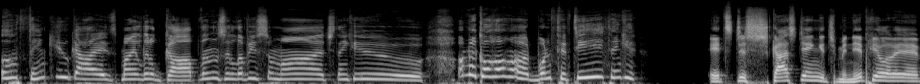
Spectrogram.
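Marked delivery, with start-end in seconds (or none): 0.0-6.4 very high, sugary, cutesy-tootsy sweet talk. Speaker mocks how others thank their audience, in a mocking cutesy voice. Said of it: "they do it in this cutesy tootsy way".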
